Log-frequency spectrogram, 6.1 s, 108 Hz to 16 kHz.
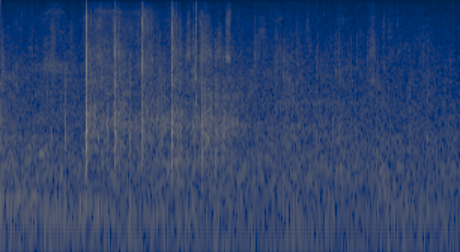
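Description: Tennis ball bounced on a hard court before a serve: five sharp knocks about 0.4 s apart, starting about a second in.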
